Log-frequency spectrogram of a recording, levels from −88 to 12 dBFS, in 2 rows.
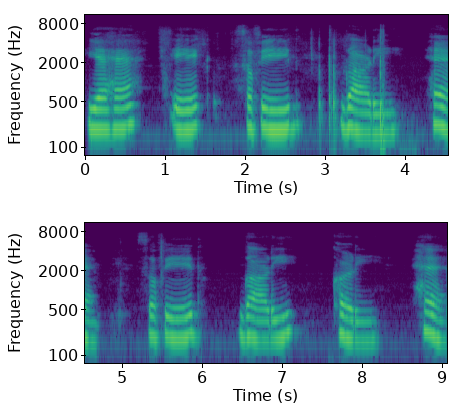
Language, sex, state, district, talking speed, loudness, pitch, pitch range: Hindi, female, Chandigarh, Chandigarh, 60 wpm, -19 LUFS, 185 Hz, 165-200 Hz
